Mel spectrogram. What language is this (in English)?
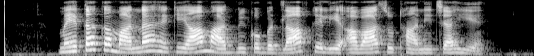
Hindi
